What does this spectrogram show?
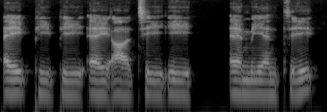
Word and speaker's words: appartement: Or we could have apartment, which is spelled slightly differently. We have A-P-P-A-R-T-E-M-E-N-T, appartement, appartement.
